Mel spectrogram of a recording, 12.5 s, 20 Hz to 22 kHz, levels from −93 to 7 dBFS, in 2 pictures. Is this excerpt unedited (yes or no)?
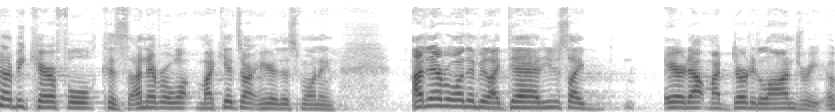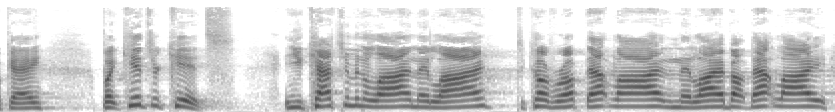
yes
